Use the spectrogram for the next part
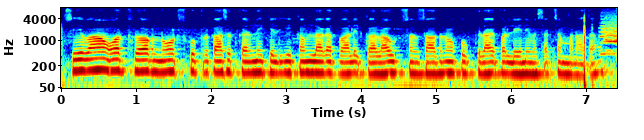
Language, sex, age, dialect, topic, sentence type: Hindi, male, 18-24, Awadhi Bundeli, agriculture, statement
